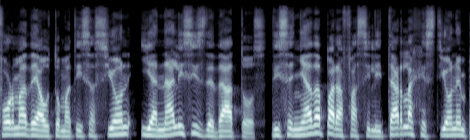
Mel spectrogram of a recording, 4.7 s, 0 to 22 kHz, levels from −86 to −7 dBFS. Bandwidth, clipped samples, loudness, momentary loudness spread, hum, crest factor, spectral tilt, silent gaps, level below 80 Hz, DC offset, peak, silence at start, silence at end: 18 kHz; under 0.1%; -20 LUFS; 9 LU; none; 18 dB; -4.5 dB/octave; none; -66 dBFS; under 0.1%; -2 dBFS; 0 s; 0.05 s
